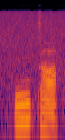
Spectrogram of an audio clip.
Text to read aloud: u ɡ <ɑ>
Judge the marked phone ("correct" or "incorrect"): correct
